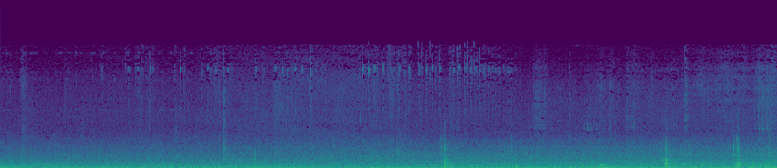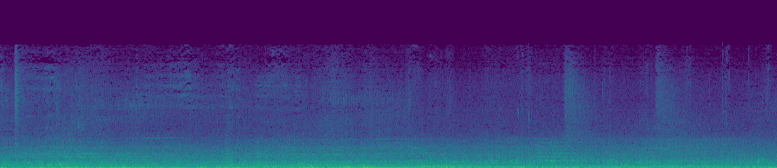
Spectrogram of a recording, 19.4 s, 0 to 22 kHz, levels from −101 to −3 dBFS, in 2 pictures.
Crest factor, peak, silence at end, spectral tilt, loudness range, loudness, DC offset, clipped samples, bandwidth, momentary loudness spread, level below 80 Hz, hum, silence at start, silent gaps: 18 dB; -20 dBFS; 0 s; -6.5 dB/octave; 6 LU; -41 LUFS; under 0.1%; under 0.1%; 16 kHz; 7 LU; -44 dBFS; none; 0 s; none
